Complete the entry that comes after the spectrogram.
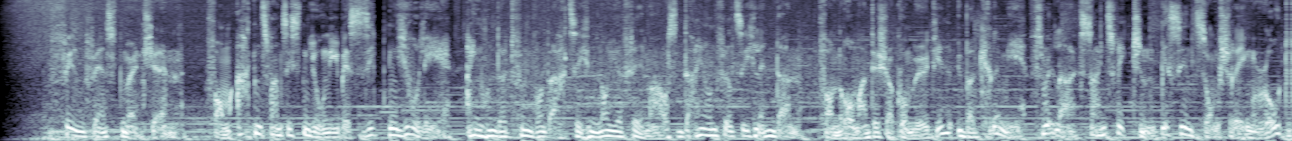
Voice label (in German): Spot; Filmfest München; LOFT VOICES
